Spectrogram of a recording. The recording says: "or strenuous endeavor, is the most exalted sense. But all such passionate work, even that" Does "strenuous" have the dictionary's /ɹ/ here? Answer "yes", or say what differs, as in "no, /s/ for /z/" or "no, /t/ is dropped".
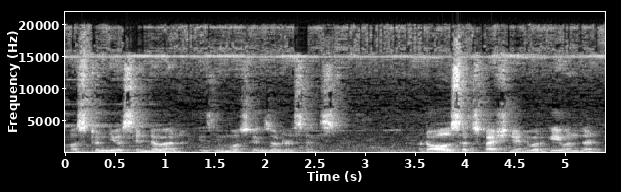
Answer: no, /ɹ/ is dropped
